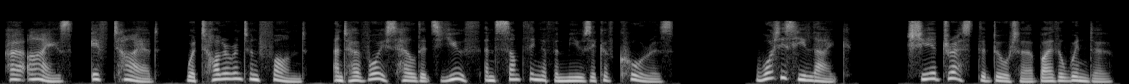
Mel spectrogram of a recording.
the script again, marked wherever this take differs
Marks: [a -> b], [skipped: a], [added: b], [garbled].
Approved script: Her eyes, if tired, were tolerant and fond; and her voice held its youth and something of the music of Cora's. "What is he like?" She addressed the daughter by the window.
Her eyes, if tired, were tolerant and fond; and her voice held its youth and something of the music of Cora's. "What is he like?" She addressed the daughter by the window.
